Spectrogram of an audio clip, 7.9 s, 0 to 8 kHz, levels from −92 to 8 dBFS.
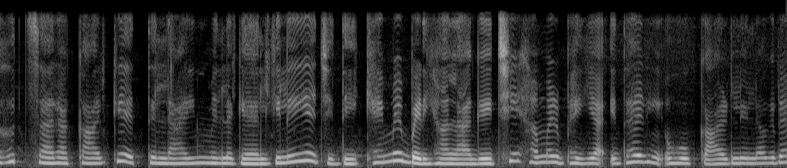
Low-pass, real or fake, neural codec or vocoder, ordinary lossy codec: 7.2 kHz; real; none; none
